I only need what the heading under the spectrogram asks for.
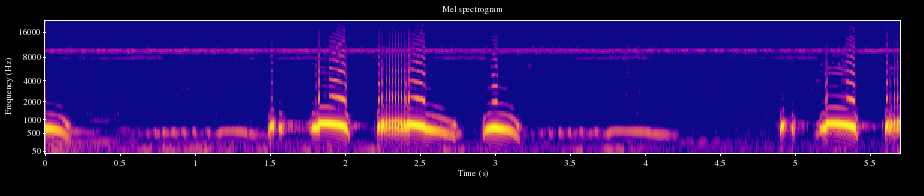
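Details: Actively singing spotted dove used as a lure: bursts of deep, husky coos that swoop up and drop, with soft purring notes between phrases and short pauses.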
